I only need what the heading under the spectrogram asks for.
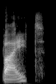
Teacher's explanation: is sort of a combination of 2 vowel sounds, but we treat it as a single sound, a single vowel or single syllable.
